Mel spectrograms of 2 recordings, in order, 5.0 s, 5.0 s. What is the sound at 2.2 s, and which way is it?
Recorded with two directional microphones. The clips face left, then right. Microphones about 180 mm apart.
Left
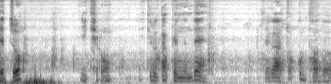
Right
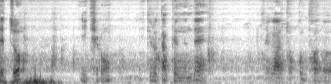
Speech, 25° left (ahead or behind).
